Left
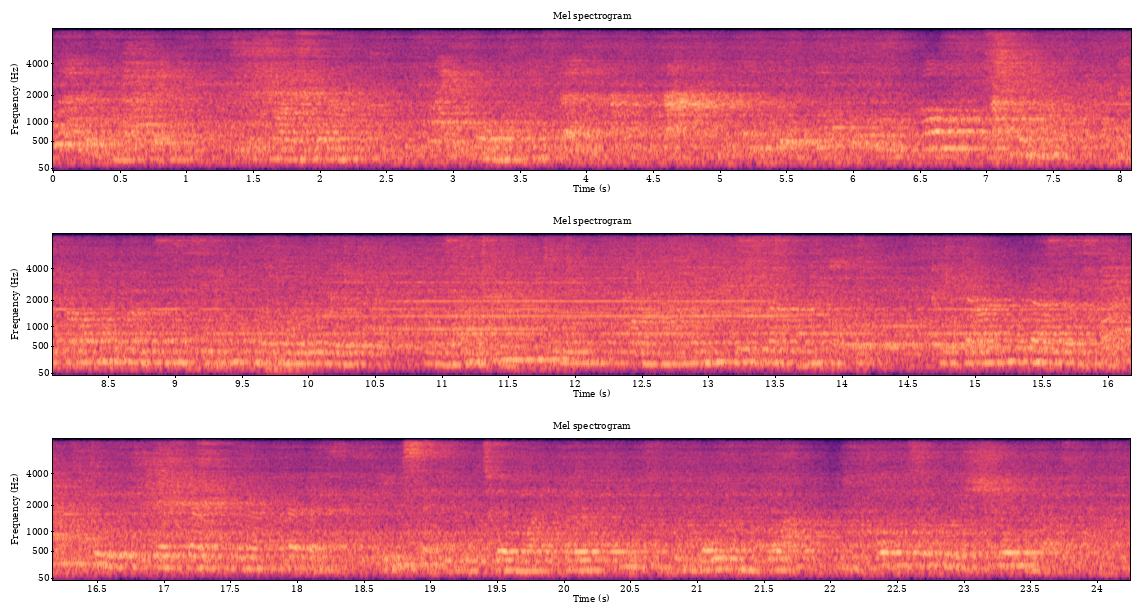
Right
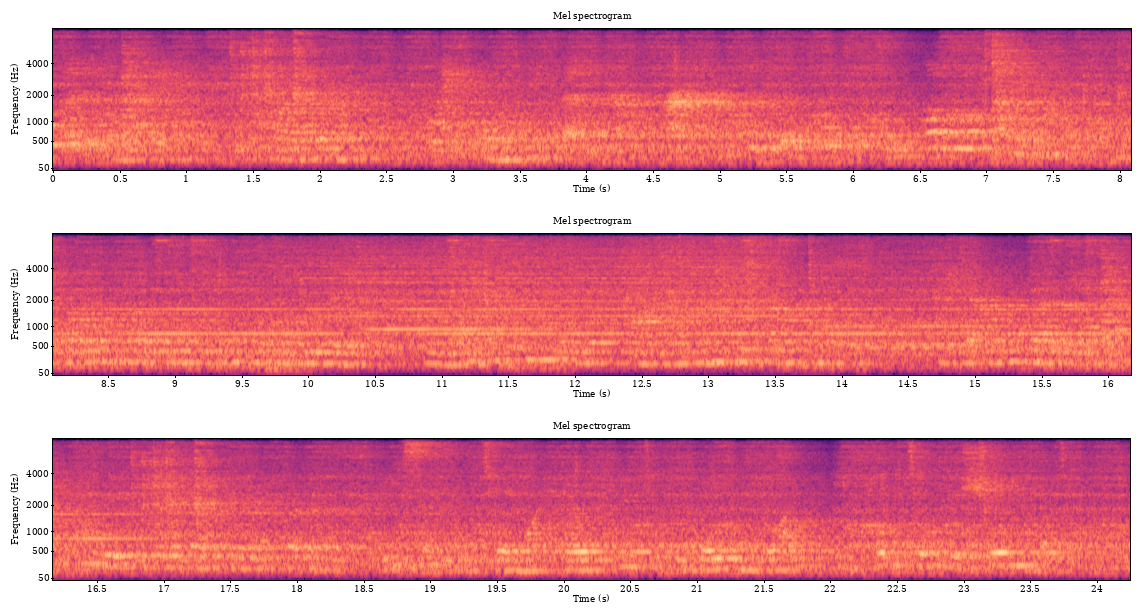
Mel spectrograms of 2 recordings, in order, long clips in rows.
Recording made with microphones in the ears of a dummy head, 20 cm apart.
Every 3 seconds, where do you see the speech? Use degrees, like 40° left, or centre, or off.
80° left, 70° left, 70° left, 70° left, 60° left, 40° left, 10° right, 50° right.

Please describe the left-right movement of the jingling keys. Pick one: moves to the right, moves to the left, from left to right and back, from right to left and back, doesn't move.
moves to the left.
